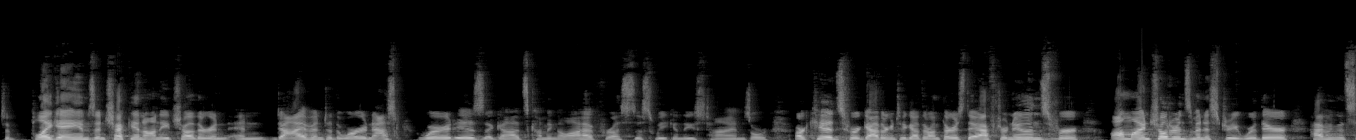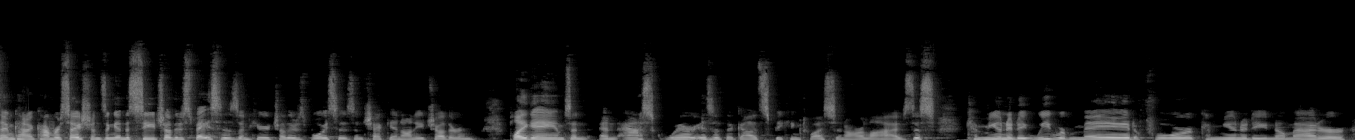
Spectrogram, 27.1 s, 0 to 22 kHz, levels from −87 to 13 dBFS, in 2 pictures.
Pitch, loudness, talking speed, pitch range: 190 Hz, -25 LUFS, 215 wpm, 170-210 Hz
